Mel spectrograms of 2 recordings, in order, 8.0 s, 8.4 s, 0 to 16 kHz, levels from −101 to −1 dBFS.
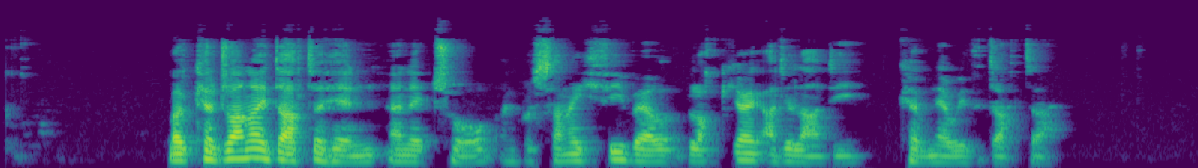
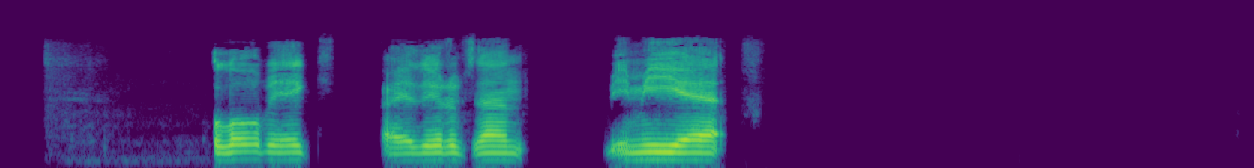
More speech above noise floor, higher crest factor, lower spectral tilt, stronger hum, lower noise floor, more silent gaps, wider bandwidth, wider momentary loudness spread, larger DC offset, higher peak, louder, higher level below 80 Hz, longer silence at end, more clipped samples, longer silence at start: first, 64 dB vs 55 dB; about the same, 24 dB vs 20 dB; about the same, -4.5 dB/octave vs -4.5 dB/octave; neither; first, -86 dBFS vs -76 dBFS; second, none vs 2.07-2.11 s, 2.23-2.53 s, 3.53-4.02 s; about the same, 7.6 kHz vs 7.6 kHz; about the same, 16 LU vs 17 LU; neither; first, 0 dBFS vs -6 dBFS; about the same, -23 LUFS vs -22 LUFS; first, -58 dBFS vs -68 dBFS; second, 0.95 s vs 3.55 s; neither; second, 1.15 s vs 1.4 s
